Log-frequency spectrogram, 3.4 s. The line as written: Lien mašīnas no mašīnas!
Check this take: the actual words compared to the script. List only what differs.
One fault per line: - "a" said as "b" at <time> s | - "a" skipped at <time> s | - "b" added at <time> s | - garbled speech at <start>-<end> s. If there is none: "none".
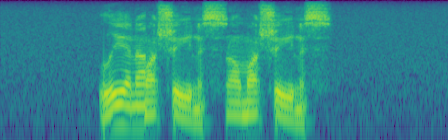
none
